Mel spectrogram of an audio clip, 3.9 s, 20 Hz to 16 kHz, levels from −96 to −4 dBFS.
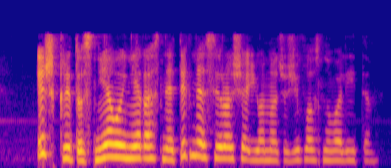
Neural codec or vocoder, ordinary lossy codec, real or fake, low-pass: none; MP3, 48 kbps; real; 7.2 kHz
